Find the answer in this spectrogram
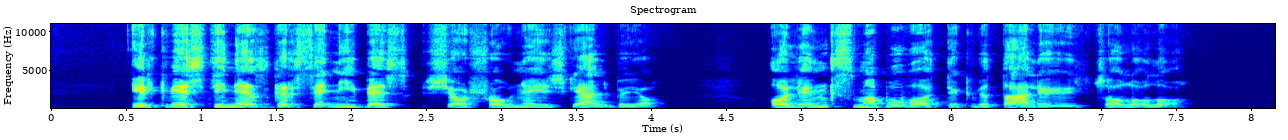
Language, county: Lithuanian, Panevėžys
